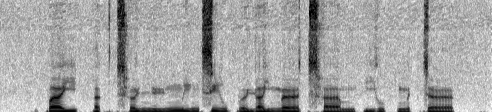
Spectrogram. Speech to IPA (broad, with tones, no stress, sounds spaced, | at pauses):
p ɐ˥ j | ɐ˨ k̚ t͡sʰ ɵ˧ ɥ n̪ yː˨˥ ŋ m iː˨˥ ŋ s iː˧ w p ɵ˨˧ ɥ ɐ˨˥ j m œː˧ t͡sʰ ɐ˨ m | j uː˧ p̚ m ɵ˨˥ t̚ s œː˨ k̚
